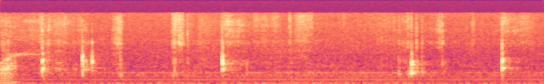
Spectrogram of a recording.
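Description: Paper cups set down one by one on a table: about six light, sharp taps spread unevenly through a few seconds, over a steady low electrical hum.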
